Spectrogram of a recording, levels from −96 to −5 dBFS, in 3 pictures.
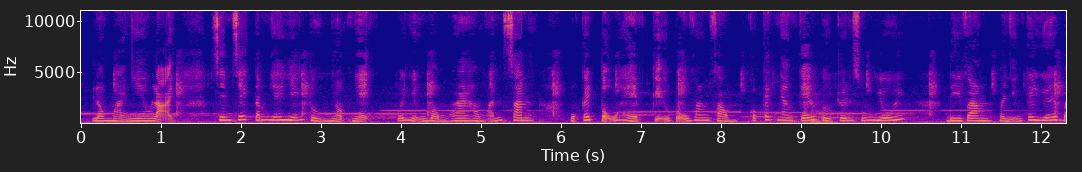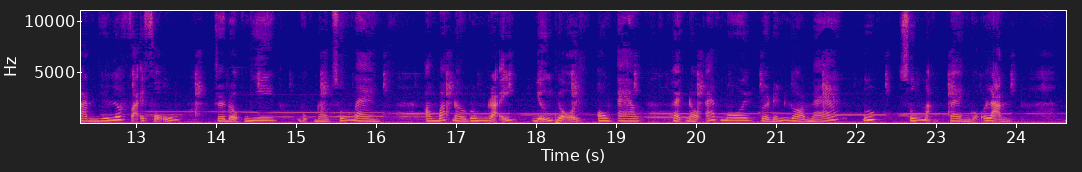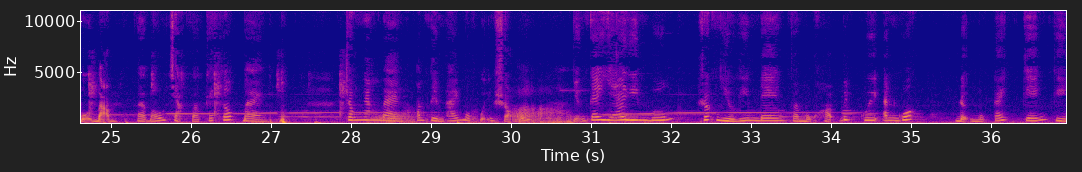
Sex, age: female, 10-29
